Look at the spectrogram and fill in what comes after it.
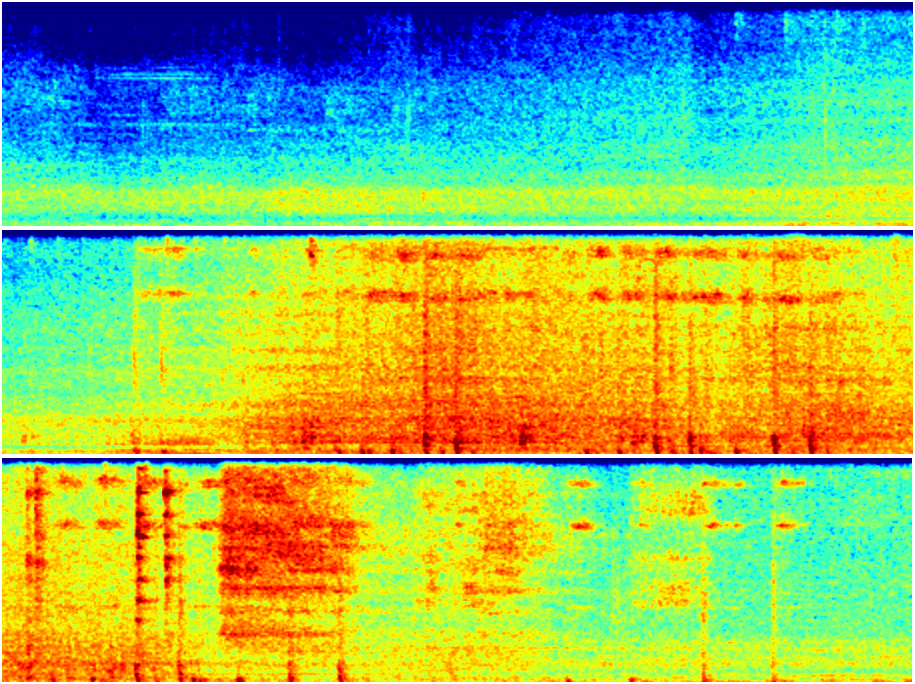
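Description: A West Midlands Railway diesel multiple unit passing over a level crossing. It builds from a low rumble, then from about eight seconds in runs loud with rapid clattering as the wheels cross the rail joints, easing off near the end as it clears the crossing.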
